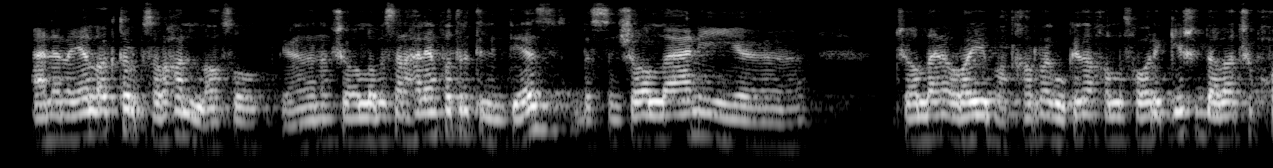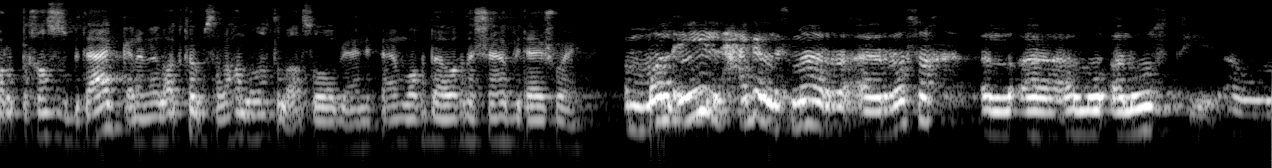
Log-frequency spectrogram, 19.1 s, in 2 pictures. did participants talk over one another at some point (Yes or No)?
No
